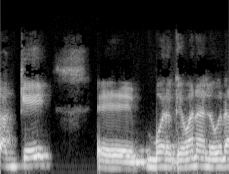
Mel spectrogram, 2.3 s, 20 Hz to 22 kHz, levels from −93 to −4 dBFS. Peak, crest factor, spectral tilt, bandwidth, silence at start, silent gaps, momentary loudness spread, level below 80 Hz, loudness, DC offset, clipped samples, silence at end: -4 dBFS; 14 dB; -7 dB/octave; 11 kHz; 0 s; none; 11 LU; -56 dBFS; -18 LUFS; under 0.1%; under 0.1%; 0 s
